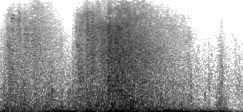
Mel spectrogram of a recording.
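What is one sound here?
A lightning bolt strikes with a sharp crack.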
